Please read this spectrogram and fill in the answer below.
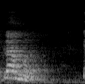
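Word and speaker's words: plumber: प्लम्बर, लोग बोलते हैं प्लम्बर, बिल्कुल गलत है। यहां पर एम और बी है, दैट्स वाई यहां पर बी साइलेंट होगा, यहां पर भी साइलेंट, यहां भी प्रोनाउंस नहीं होगा, यहां भी नहीं होगा और यहां भी नहीं होगा, प्लम्बर।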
